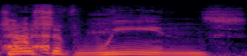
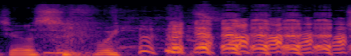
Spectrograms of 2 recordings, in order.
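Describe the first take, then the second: First: Said in the usual way. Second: Joseph Weens, slow and high, WEENS stretched long; drawn-out name. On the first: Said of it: "people think it's Wines". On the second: Shown as a demonstration. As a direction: say Joseph Weens slowly, drawing out Weens. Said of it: "my name is".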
